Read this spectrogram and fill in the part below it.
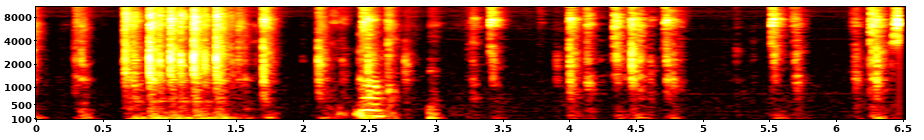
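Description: Close, crisp keystrokes on a new computer keyboard arrive in quick bursts separated by short pauses, with one brief spoken word in between.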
